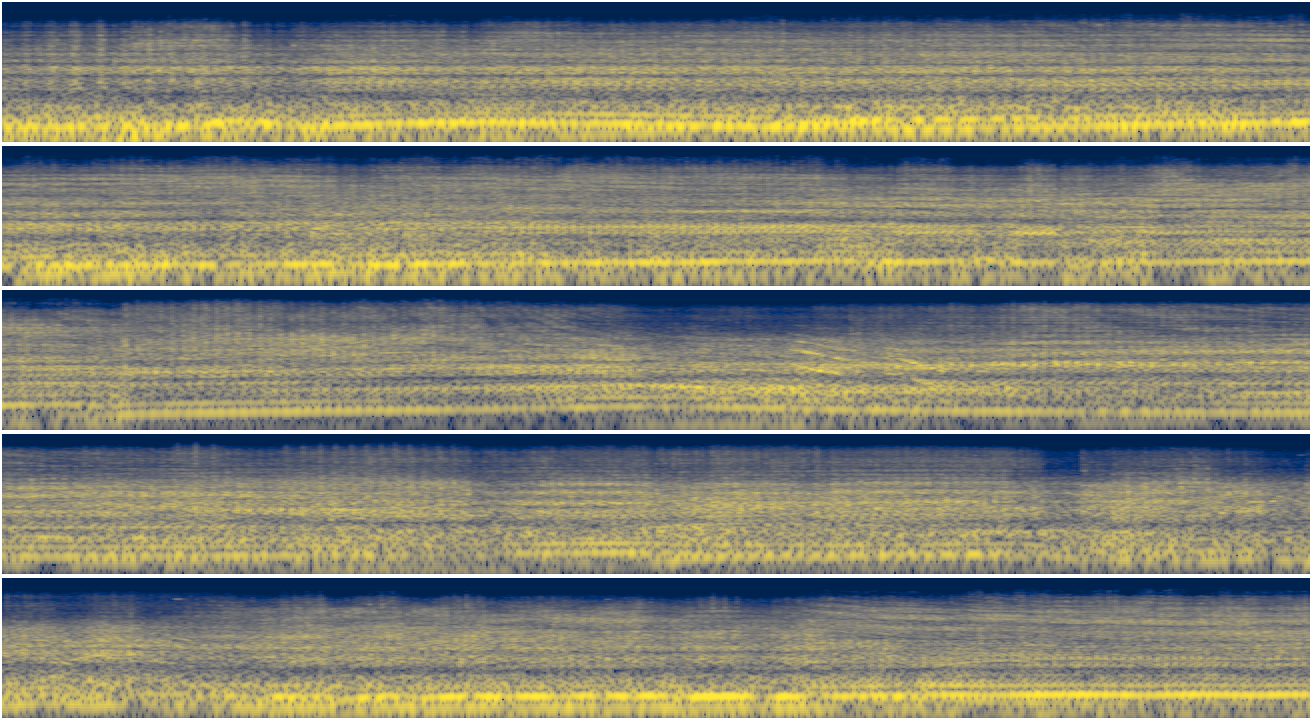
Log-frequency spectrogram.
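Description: Engines of old combine harvesters running as the machines drive across a field, one passing close by about halfway through, its engine pitch shifting as it goes.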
